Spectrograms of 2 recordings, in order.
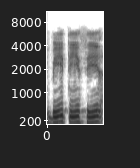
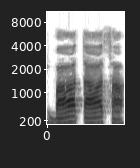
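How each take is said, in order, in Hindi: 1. हरूफ़ के नाम उर्दू लहजे में बोले जाते हैं। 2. हरूफ़ के नाम अरबी लहजे में बोले जाते हैं। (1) "उर्दू तलफ़ुज़ से परहेज करें, यानी कि बे ते से हे खे तोए जोए वगैरह हरगिज़ ना पढ़ें" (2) "बल्कि क्या पढ़ेंगे?"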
